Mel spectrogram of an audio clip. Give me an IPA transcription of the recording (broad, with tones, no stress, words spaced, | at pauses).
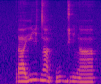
ɾa˧ji˦dã˦˨ k͡pu˨˦ɡi˧lã˧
